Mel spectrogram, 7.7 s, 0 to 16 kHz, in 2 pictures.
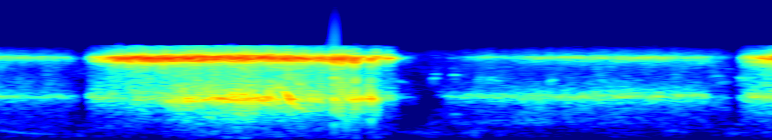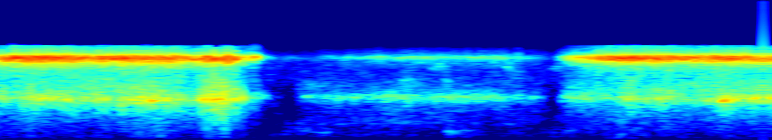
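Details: Sleeping boy: a loud, high-pitched whistling snore on each in-breath with a softer tone on the out-breath, about 20 breaths a minute; snoring.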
